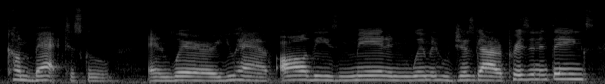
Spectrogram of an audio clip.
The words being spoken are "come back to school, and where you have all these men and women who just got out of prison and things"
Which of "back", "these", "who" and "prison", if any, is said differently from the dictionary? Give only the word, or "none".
none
